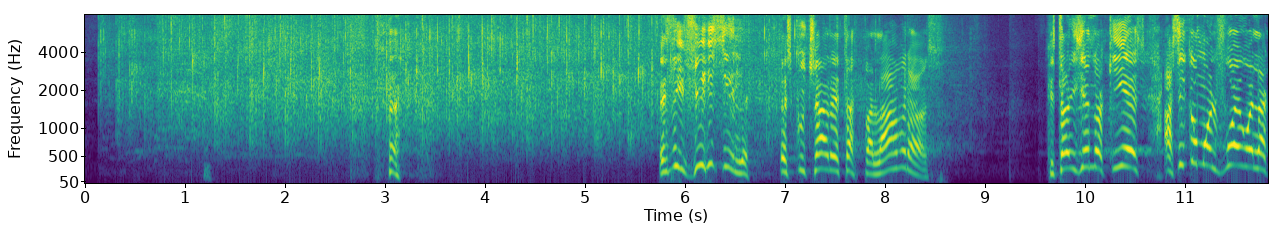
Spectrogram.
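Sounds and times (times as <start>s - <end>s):
audience applause: 0.0s - 8.0s
laughter: 2.2s - 3.7s, 5.8s - 7.6s
speech: 3.0s - 3.3s, 5.7s - 8.6s, 9.6s - 11.8s.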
